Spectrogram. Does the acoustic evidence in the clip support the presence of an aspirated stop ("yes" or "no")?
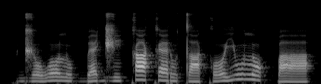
no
